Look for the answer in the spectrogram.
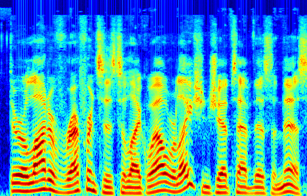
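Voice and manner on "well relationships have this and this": ordinary delivery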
